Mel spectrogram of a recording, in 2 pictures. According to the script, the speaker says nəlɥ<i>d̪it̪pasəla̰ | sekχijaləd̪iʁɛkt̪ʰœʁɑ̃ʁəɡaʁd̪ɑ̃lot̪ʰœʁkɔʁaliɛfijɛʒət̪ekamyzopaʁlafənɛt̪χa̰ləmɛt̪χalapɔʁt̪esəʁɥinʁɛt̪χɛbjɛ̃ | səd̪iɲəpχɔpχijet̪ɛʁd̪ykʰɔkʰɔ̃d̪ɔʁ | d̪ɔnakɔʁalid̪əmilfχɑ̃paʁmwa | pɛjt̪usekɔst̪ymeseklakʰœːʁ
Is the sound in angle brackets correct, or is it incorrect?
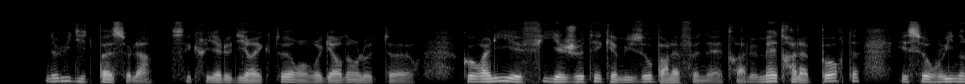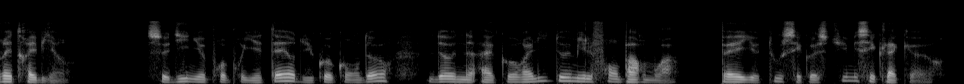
correct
